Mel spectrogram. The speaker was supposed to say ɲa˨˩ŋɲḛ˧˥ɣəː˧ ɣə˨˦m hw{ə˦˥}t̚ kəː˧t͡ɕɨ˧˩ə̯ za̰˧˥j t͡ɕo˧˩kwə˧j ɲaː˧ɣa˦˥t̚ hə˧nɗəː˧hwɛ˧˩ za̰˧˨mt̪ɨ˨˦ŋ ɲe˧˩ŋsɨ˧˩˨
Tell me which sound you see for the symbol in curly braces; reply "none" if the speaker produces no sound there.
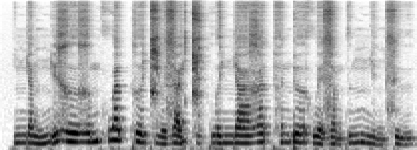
a˦˥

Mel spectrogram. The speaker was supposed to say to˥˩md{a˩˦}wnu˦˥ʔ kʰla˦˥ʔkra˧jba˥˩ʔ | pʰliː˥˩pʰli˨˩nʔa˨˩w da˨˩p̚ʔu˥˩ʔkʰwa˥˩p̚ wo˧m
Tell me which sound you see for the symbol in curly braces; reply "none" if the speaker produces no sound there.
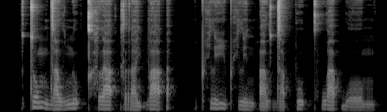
a˧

